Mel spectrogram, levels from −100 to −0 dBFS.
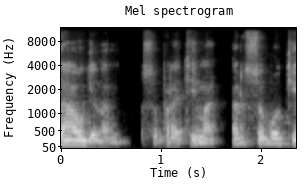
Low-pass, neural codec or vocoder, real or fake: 10.8 kHz; none; real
